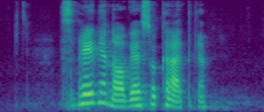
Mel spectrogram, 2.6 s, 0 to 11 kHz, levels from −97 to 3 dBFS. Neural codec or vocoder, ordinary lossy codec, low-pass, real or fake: autoencoder, 22.05 kHz, a latent of 192 numbers a frame, VITS, trained on one speaker; none; none; fake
